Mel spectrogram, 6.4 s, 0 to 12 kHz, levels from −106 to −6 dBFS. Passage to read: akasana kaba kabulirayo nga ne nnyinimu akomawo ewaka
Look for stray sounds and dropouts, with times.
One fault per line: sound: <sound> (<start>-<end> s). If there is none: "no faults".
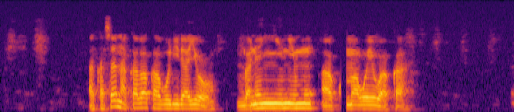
sound: dropout (4.3-4.3 s)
